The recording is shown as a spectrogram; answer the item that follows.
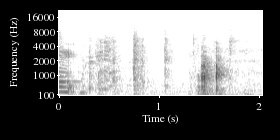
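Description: Tarot cards being handled: a few soft taps and slides of the cards against the deck, the loudest about a second and a half in.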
